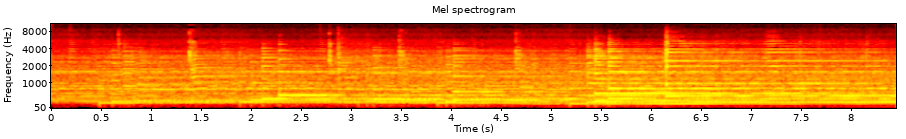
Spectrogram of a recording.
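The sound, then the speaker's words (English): Guitar notes feed into a stereo infinite echo delay pedal, repeats piling up into a dense, sustained wash of overlapping tones that shifts in pitch, loud and continuous with no voices. “Guitar pedals are fun, but guitar pedals are more fun when they're stereo and an effect that works on non guitar things on a lot of stuff, like infinite echo.”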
